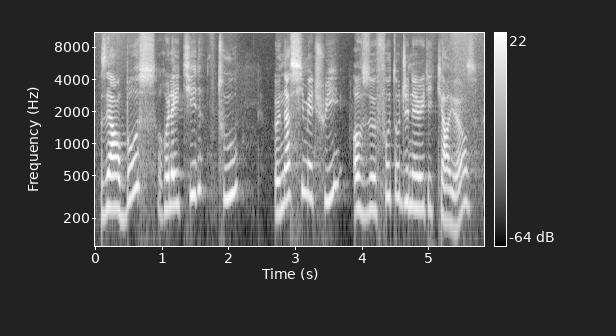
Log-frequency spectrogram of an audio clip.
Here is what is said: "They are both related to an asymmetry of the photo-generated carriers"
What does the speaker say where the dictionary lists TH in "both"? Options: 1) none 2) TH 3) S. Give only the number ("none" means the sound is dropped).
3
